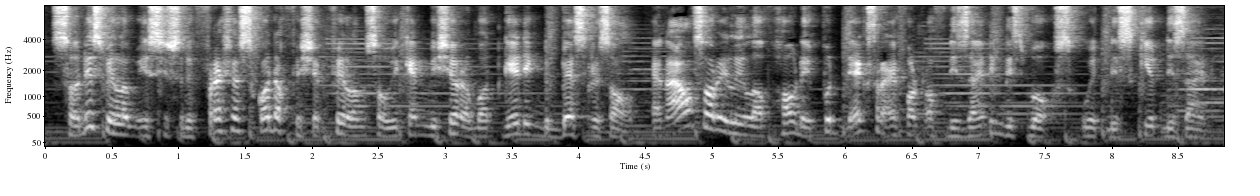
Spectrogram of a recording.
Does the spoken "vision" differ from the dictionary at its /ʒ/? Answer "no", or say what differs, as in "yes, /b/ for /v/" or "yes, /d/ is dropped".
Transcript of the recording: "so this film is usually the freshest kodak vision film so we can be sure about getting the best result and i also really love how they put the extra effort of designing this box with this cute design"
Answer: yes, /ʃ/ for /ʒ/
